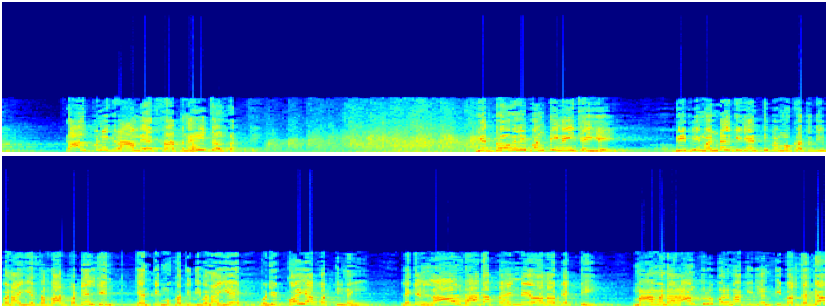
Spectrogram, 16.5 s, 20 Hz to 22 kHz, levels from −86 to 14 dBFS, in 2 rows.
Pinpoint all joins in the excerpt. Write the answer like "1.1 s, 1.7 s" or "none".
none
